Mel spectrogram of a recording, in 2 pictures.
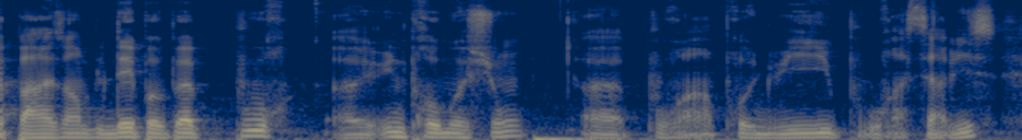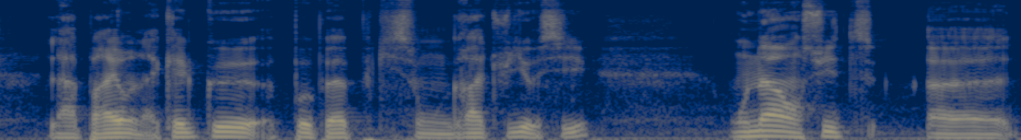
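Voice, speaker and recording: A man walks through a software tutorial in a casual way, with many fillers and restarts. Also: sits low. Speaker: WordPress tutorial host. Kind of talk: screen-recorded software tutorial.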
